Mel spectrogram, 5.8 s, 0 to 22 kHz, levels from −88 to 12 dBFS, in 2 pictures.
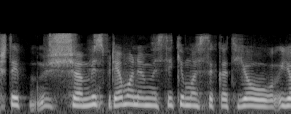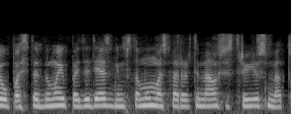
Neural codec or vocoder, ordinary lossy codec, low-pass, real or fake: none; AAC, 32 kbps; 7.2 kHz; real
